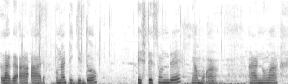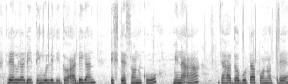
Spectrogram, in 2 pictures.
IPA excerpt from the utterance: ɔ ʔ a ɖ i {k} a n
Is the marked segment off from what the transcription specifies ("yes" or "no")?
yes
